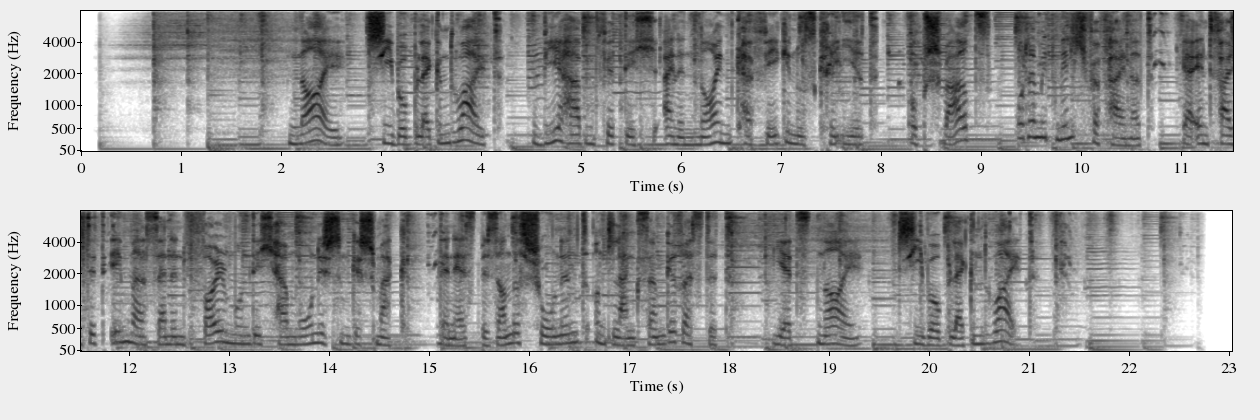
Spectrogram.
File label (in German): Frau OFF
